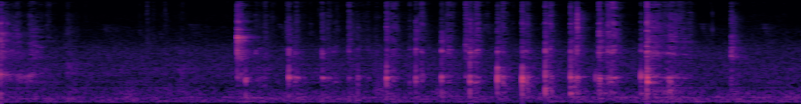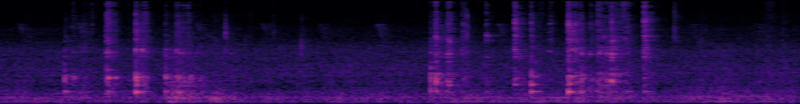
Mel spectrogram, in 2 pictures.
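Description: A metal spoon clinking and scraping against a metal cup and a brass wok while scooping out thick chili paste. The clinks come in quick runs: a long run of several seconds, then two shorter ones.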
